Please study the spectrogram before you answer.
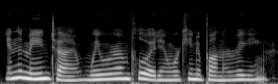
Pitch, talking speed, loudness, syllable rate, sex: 230 Hz, 260 wpm, -13 LUFS, 6.5 syllables/s, female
